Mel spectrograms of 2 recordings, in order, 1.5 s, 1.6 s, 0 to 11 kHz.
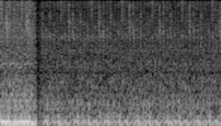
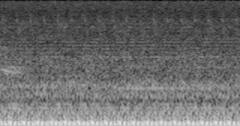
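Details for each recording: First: Hemi V8-swapped Jeep JK after replacing a defective power steering pump and bleeding air by turning the wheels; after a brief loud start the engine settles into a smooth, even idle with no howl or whine; sounds healthy. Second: Jeep JK with Hemi swap, new aftermarket Daystar power steering pump, engine at raised idle: steady whirring drone over the rumble, fading at low idle; defective power steering pump.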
